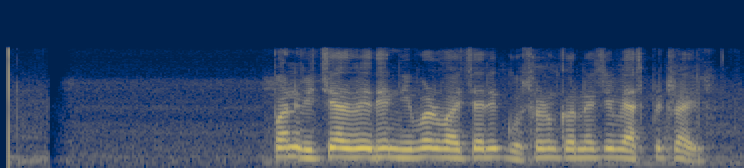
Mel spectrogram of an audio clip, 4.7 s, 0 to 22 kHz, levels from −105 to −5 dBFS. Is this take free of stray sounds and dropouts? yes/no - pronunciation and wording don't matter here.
yes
